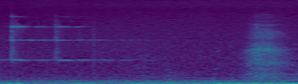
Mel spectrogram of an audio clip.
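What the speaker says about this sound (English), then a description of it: "rang the bell." A porter rings a bell at a gate, two or three quick clear dings with a lingering ring, followed by a soft breathy sound near the end, quiet and without talk.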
